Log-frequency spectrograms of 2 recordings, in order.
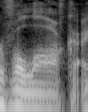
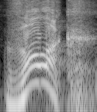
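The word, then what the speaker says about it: Volokh: Law professor Eugene Volk, or Volok, I guess would be the proper pronunciation. – Volok! – Volok.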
